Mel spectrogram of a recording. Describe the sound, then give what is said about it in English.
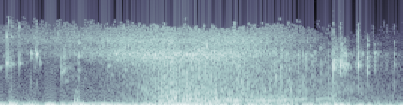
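Hydrophone recording of a very small wave washing through the roots of a sable palm on an island off the coast of Georgia, recorded by Haskell: a dense, rushing swell of churning water that builds and fades over a few seconds, washing sand grains away, with scattered crackles and pops near the end. No voices. “So this is a very small wave reaching into the roots of a sable palm.”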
